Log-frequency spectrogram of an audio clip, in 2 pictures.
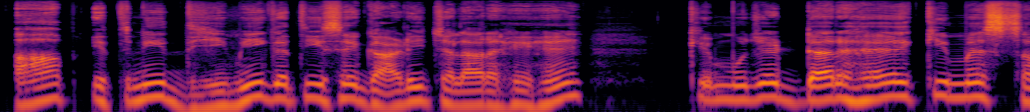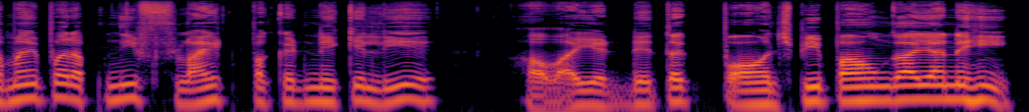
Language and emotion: Hindi, fearful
